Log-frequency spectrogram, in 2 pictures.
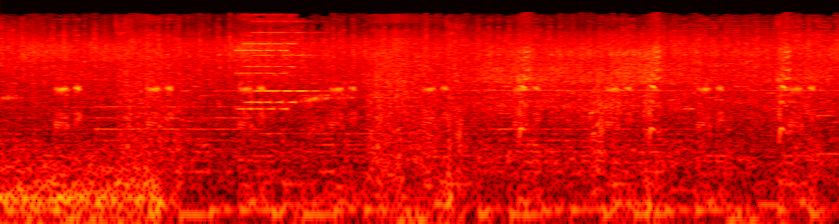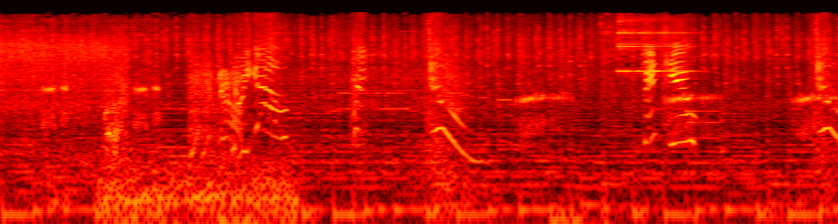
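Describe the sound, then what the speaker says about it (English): Frog croaking in Sonic Heroes, repeated loud croaks over dense game music and effects, with character voices calling out in the mix. "there's a frog over there!"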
